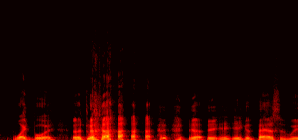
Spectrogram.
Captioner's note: laughing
